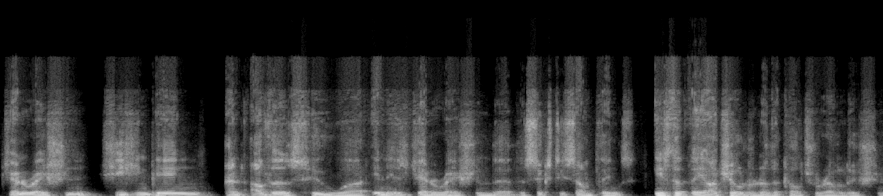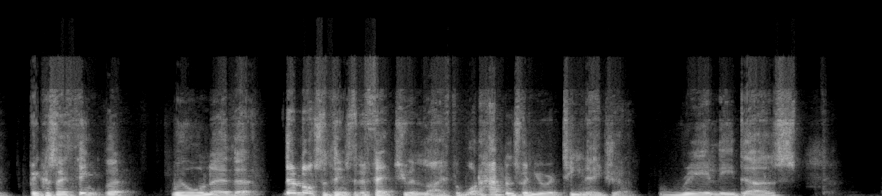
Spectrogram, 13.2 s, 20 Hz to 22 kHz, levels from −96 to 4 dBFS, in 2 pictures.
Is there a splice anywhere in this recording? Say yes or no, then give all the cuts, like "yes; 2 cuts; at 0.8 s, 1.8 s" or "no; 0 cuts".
yes; 5 cuts; at 1.6 s, 4.8 s, 6.8 s, 8.7 s, 11.5 s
